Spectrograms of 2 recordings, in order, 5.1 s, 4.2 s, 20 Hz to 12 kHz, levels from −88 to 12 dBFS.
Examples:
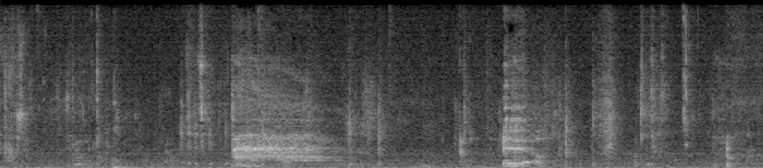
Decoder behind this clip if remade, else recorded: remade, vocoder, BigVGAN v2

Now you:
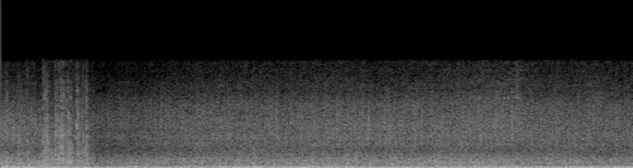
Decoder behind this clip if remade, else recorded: recorded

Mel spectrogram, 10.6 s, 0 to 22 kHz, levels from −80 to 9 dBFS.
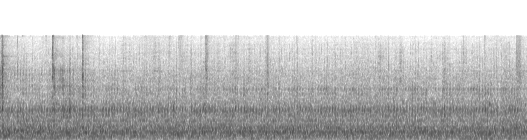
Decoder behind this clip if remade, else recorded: recorded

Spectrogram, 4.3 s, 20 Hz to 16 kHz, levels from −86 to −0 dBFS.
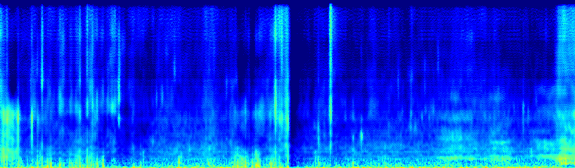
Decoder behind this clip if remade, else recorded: remade, vocoder, Vocos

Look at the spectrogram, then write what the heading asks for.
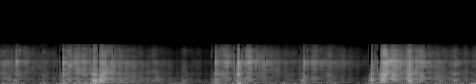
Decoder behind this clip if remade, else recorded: remade, vocoder, BigVGAN v2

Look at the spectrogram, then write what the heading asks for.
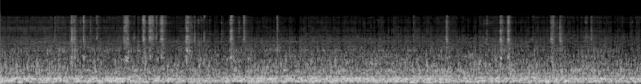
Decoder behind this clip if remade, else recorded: remade, vocoder, BigVGAN v2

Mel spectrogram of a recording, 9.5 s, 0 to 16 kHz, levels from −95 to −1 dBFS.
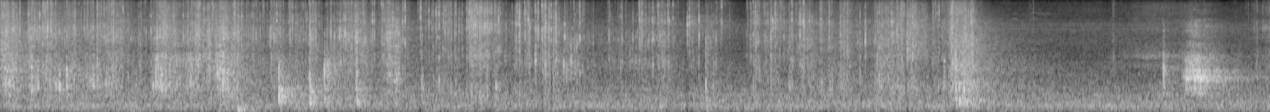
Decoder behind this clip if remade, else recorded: recorded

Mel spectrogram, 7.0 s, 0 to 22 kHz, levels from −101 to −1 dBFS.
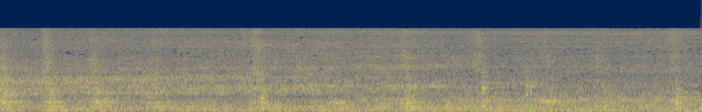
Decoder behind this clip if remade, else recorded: recorded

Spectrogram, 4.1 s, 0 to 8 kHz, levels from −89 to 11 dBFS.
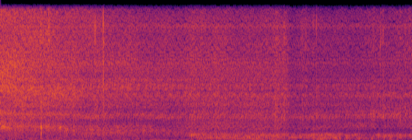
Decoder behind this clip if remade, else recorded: remade, autoencoder, DAC-VAE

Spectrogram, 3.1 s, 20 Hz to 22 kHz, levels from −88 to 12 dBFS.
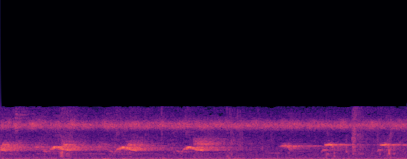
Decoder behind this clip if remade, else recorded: recorded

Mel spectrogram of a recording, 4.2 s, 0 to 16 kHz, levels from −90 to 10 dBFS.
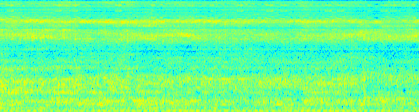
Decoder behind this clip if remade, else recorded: remade, codec, SNAC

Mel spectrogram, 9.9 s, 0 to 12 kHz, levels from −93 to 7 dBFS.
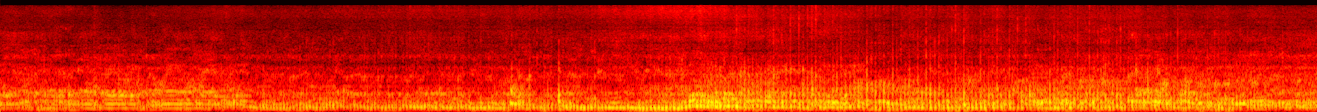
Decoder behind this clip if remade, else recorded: remade, codec, SNAC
